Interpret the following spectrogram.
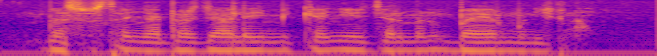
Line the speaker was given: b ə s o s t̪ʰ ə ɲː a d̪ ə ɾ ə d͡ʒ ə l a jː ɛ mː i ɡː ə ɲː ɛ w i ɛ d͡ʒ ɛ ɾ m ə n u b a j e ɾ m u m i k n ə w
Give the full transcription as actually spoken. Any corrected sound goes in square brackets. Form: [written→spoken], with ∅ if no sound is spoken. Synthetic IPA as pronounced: b ə s o s t̪ʰ ə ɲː a d̪ ə ɾ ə d͡ʒ [ə→a] l a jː ɛ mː i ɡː ə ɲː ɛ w [i→j] ɛ d͡ʒ ɛ ɾ m ə n u b a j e ɾ m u [m→n] i k n ə w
